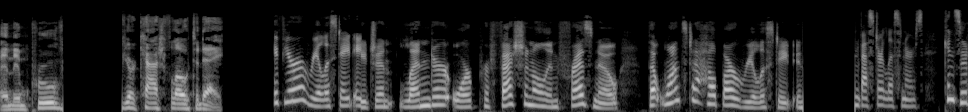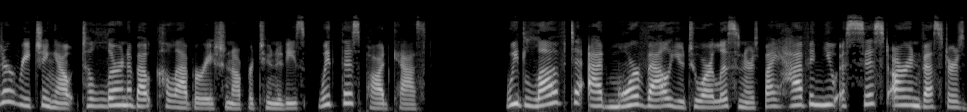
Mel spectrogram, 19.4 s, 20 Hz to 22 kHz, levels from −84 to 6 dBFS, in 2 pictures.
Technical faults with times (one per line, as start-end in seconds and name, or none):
0.63-1.22 playback stall
1.22-3.61 catch-up at higher speed
8.03-8.55 playback stall
8.55-9.60 catch-up at higher speed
